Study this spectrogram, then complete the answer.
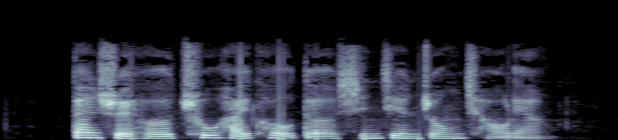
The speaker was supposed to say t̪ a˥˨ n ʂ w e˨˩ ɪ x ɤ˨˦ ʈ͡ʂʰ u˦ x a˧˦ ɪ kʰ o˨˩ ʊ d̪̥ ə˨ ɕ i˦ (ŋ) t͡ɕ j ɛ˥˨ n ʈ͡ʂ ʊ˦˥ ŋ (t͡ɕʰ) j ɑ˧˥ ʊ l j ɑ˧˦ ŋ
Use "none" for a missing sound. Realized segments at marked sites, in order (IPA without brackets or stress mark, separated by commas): n, t͡ɕʰ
